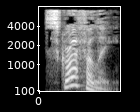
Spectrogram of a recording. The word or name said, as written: scruffily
